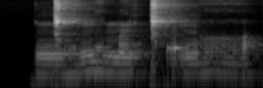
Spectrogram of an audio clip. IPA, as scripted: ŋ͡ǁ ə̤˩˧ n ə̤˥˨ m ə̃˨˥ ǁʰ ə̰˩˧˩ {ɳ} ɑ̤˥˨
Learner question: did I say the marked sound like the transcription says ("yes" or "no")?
no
